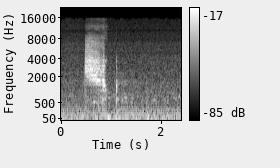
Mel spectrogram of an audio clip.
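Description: A woman's short breathy whisper about half a second in, without voice, lasting under half a second; otherwise quiet room tone.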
